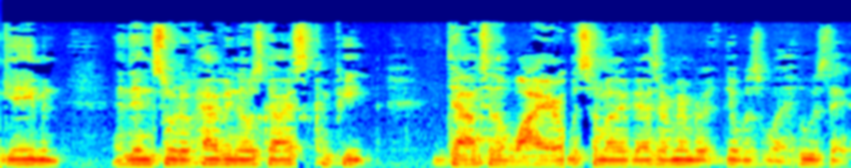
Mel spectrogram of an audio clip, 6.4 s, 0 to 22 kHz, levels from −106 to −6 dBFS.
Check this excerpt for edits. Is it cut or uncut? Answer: cut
